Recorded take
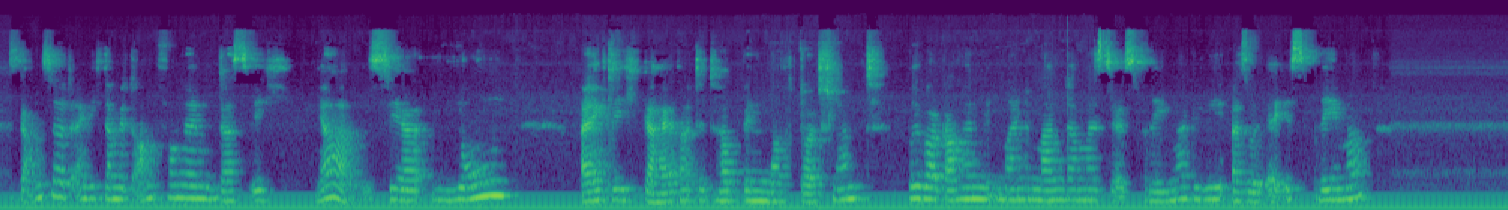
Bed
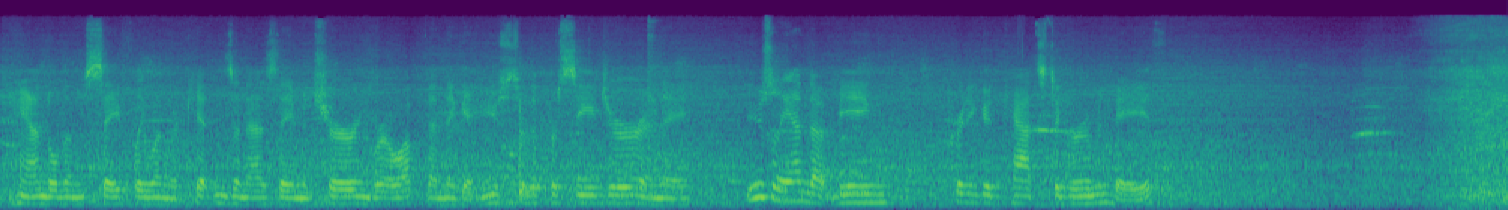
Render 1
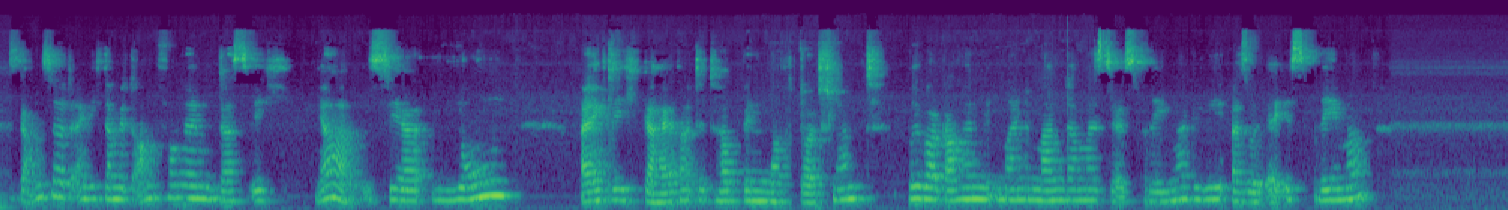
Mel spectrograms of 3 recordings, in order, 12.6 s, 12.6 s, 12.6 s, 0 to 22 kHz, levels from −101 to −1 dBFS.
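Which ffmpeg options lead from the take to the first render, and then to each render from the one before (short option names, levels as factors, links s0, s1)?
-af "bandreject=f=60:t=h:w=6,bandreject=f=120:t=h:w=6,bandreject=f=180:t=h:w=6,bandreject=f=240:t=h:w=6,bandreject=f=300:t=h:w=6"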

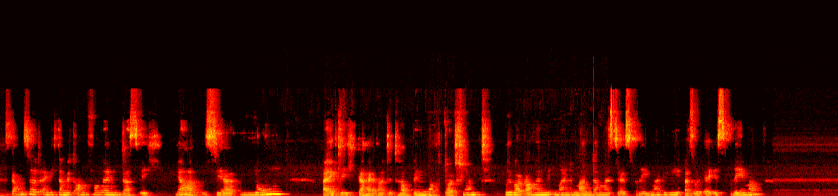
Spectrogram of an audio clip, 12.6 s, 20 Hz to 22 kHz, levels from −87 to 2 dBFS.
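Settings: -af anull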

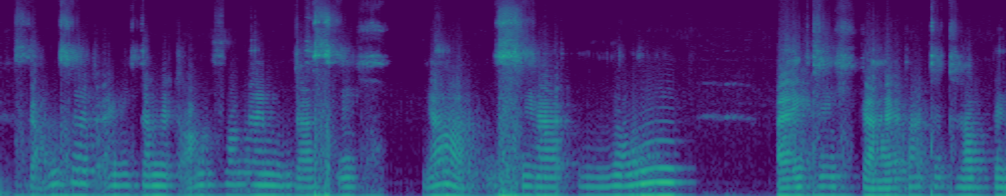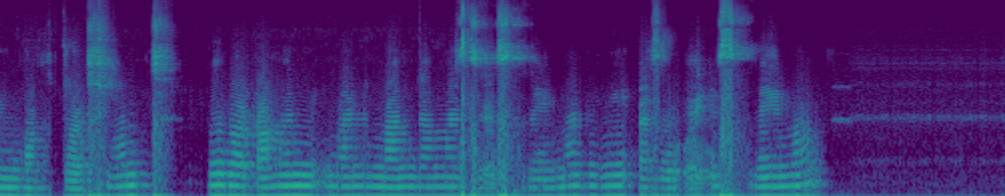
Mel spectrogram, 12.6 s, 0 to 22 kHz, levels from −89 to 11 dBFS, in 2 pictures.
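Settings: -af "crystalizer=i=0.5:c=0,aeval=exprs='max(val(0),0)':c=same"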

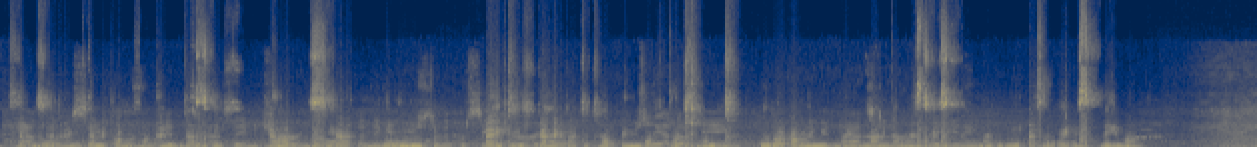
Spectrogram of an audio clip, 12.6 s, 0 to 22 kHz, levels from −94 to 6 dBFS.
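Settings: -filter_complex "[1:a]volume=0.2[s0];[0:a][s0]amix=inputs=2:normalize=0"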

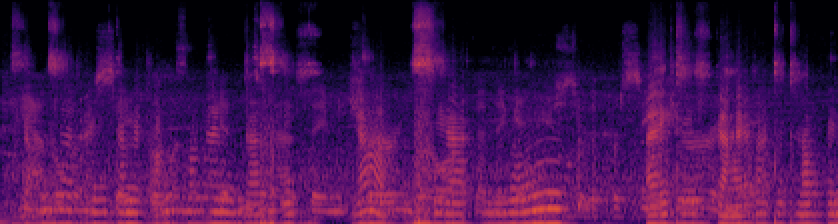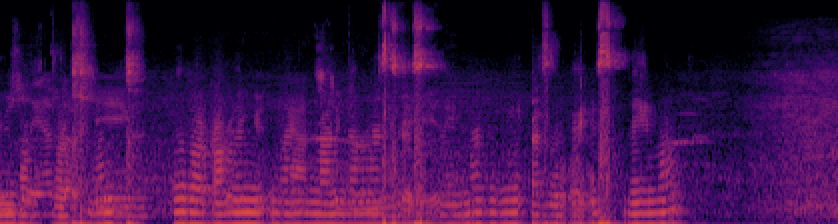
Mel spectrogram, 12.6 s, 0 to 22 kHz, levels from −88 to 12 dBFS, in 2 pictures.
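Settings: -af "volume=0.708"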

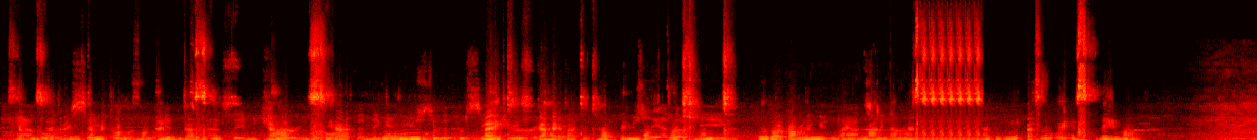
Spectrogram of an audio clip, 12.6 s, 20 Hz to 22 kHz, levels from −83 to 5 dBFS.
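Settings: -filter_complex "[0:a]asettb=1/sr,asplit=3[s0][s1][s2];[s0]atrim=end=4.234[s3];[s1]atrim=start=4.23:end=4.95,asetpts=PTS-STARTPTS,afade=t=in:d=0.004:c=qsin,afade=t=out:st=0.716:d=0.004:c=qsin,lowshelf=f=420:g=9.5[s4];[s2]atrim=start=4.946[s5];[s3][s4]acrossfade=d=0.004:c1=hsin:c2=qsin[s6];[s6][s5]acrossfade=d=0.004:c1=qsin:c2=hsin,asplit=8[s7][s8][s9][s10][s11][s12][s13][s14];[s7]atrim=end=9.292[s15];[s8]atrim=start=9.198:end=9.292[s16];[s9]atrim=start=9.198:end=9.292[s17];[s10]atrim=start=9.198:end=9.292[s18];[s11]atrim=start=9.198:end=9.292[s19];[s12]atrim=start=9.198:end=9.292[s20];[s13]atrim=start=9.198:end=9.292[s21];[s14]atrim=start=9.828[s22];[s15][s16]acrossfade=d=0.004:c1=hsin:c2=hsin[s23];[s23][s17]acrossfade=d=0.004:c1=hsin:c2=hsin[s24];[s24][s18]acrossfade=d=0.004:c1=hsin:c2=hsin[s25];[s25][s19]acrossfade=d=0.004:c1=hsin:c2=hsin[s26];[s26][s20]acrossfade=d=0.004:c1=hsin:c2=hsin[s27];[s27][s21]acrossfade=d=0.004:c1=hsin:c2=hsin[s28];[s28][s22]acrossfade=d=0.004:c1=hsin:c2=hsin"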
